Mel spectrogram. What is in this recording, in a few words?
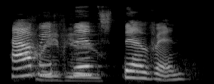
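Kid Says Happy Thanksgiving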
